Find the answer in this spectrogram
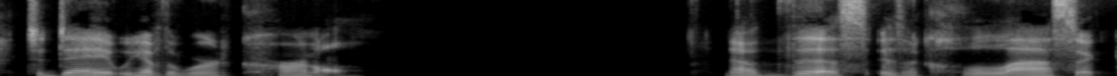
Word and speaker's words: colonel: we have the word kernel now this is a classic case of weird English spelling that does not translate we do not say colonell as you might expect kernel kernel this is a rank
